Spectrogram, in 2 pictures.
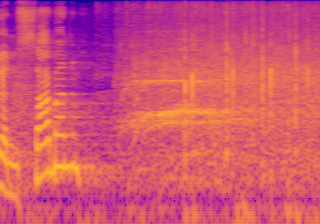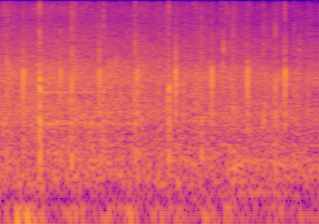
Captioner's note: audience applauding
